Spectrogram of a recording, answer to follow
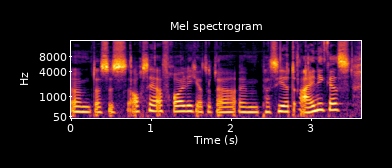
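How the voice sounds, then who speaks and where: A woman's fairly high voice in a southern German accent, with noticeable background noise. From Stuttgart, southern Germany (Swabia). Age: 30s. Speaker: bank department head. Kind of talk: casual interview.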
